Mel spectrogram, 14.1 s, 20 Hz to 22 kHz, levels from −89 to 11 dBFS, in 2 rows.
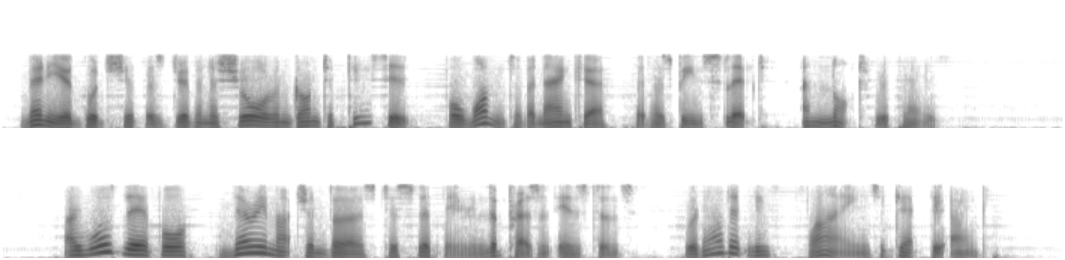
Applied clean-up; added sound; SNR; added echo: neural separator model SepFormer WHAMR!.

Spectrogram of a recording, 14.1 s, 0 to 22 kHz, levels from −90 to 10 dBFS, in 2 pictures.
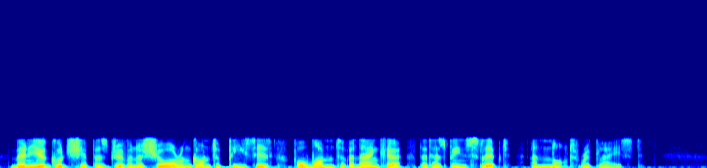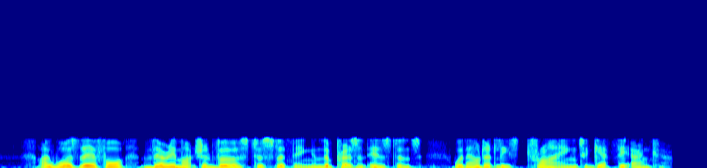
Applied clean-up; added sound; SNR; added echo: none; none; none; none.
